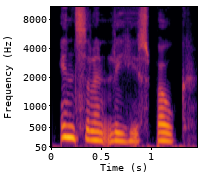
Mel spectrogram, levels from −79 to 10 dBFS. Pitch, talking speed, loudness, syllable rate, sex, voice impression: 195 Hz, 125 wpm, -15 LUFS, 5.4 syllables/s, female, very feminine, adult-like, thin, tensed, slightly weak, bright, soft, clear, slightly fluent, cute, intellectual, refreshing, sincere, calm, friendly, very reassuring, unique, very elegant, slightly wild, sweet, lively, very kind, modest, slightly light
